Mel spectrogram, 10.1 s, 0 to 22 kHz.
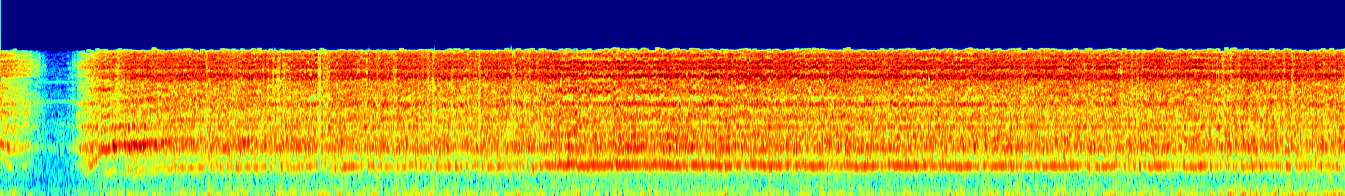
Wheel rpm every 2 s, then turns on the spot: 90, 160, 160, 160, 160.
none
